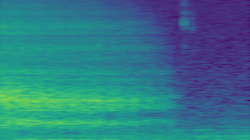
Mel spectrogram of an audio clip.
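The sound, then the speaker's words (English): A deep breath exhaled during a guided breathing exercise: one long, breathy rush of air that starts fairly strong and fades away over about a second, with no talking. “Take a deep inhale, fill your belly up. Exhale, let it go.”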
